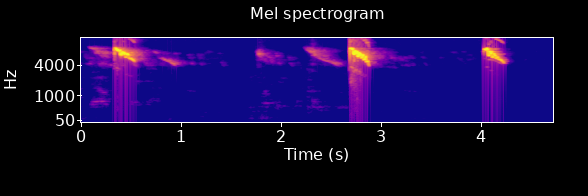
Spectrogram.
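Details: Oriental white-eye of the buxtoni form calling to its companions, giving three loud, sharp, high descending notes spaced about one to two seconds apart, each a brief bright slur, with faint soft chips between.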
